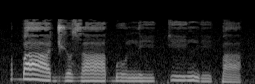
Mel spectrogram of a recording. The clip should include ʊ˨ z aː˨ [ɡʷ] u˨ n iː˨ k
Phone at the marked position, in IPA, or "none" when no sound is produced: ɓ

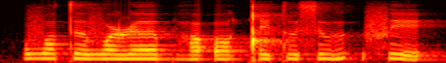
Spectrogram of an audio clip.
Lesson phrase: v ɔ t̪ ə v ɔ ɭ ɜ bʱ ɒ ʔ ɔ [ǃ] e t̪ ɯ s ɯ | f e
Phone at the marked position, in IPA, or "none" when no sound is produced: ǃ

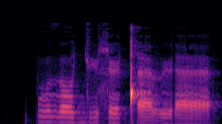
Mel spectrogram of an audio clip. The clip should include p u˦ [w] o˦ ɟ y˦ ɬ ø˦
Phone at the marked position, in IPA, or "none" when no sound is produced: ð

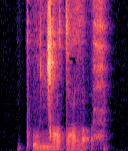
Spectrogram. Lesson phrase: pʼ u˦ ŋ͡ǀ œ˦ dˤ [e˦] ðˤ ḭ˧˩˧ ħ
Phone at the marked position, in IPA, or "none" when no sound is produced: e˦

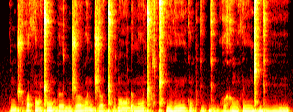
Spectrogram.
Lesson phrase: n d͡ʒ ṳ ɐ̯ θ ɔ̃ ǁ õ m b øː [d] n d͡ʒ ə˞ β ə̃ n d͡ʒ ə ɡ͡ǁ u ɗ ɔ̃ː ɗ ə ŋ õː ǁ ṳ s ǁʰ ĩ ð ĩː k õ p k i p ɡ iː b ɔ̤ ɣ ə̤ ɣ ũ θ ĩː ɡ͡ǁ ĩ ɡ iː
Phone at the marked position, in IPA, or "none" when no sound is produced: d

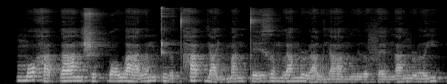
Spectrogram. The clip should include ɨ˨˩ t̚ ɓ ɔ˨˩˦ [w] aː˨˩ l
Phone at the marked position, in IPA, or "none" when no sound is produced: w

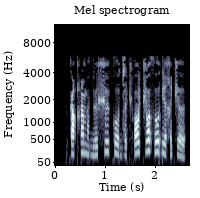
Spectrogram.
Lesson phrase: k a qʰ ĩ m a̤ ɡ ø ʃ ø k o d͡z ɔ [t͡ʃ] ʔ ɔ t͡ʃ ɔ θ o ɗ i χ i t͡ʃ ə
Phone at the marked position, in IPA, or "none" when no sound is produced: t͡ʃ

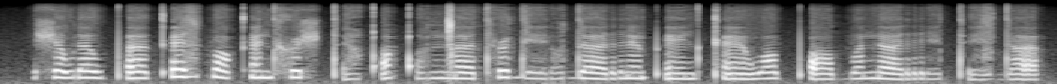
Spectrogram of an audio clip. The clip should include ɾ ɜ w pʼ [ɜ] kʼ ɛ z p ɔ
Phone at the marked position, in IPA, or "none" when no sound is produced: ɜ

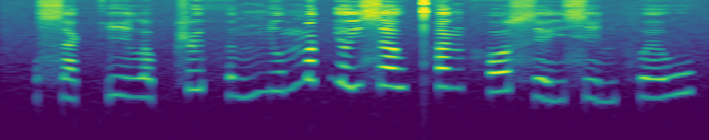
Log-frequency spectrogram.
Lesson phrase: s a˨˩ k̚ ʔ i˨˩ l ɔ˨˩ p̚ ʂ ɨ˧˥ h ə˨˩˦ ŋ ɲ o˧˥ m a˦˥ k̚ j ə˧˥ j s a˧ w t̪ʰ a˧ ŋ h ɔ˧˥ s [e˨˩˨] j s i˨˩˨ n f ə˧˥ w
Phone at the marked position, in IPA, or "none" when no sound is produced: e˨˩˨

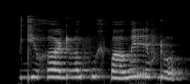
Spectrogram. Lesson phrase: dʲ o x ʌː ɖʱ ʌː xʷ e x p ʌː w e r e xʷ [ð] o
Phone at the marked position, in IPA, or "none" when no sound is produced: ɖ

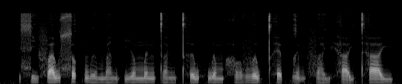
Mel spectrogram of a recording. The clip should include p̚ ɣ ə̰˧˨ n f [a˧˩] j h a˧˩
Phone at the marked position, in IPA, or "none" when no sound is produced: a̤˨˩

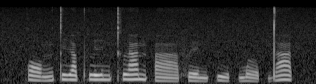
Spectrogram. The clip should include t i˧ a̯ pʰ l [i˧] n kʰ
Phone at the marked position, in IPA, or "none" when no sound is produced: i˧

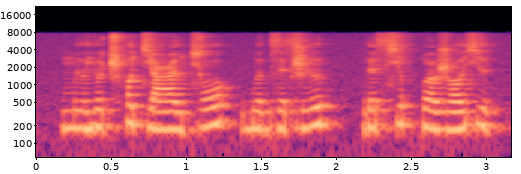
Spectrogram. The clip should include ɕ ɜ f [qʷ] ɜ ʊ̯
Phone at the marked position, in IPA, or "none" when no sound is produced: qʷ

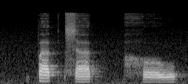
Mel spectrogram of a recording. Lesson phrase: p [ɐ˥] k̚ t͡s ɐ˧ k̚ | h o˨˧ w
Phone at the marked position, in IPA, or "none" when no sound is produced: ɐ˥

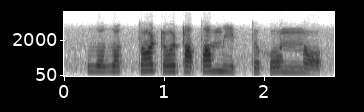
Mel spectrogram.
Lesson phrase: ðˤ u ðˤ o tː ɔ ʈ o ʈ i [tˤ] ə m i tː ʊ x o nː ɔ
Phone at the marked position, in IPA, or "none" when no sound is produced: tˤ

